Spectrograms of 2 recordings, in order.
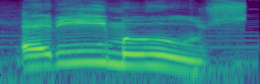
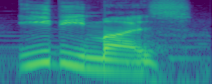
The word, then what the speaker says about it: Edimmuz: Edimuz. Eddie Moose. I've been pronouncing it Edie Muzz.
